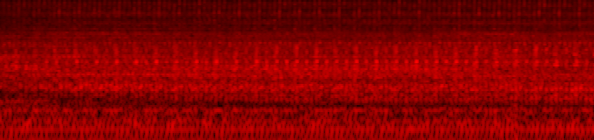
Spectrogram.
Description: Any ideas what is causing this ticking/clacking sound?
